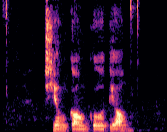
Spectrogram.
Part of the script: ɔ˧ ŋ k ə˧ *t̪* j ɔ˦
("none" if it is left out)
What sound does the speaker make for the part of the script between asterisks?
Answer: t̪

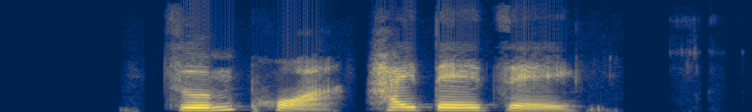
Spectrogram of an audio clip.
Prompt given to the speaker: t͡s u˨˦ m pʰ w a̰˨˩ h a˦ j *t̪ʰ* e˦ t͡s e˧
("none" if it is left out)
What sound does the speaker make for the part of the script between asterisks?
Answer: t̪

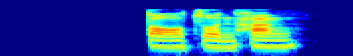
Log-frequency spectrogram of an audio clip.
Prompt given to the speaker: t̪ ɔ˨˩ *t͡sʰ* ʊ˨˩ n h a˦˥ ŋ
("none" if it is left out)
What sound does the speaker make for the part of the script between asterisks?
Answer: t͡s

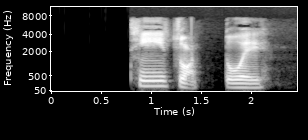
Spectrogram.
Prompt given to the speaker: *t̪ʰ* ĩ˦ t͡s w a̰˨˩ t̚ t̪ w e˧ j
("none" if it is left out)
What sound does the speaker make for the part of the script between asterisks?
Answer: t̪ʰ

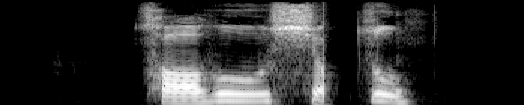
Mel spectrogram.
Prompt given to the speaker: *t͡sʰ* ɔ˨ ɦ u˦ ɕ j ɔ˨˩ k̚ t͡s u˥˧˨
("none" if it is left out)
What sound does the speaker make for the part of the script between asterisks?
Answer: t͡sʰ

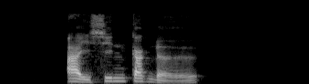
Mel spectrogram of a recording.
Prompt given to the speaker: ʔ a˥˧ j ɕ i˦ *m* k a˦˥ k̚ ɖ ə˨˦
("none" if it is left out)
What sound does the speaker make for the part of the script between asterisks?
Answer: n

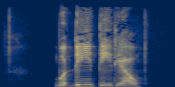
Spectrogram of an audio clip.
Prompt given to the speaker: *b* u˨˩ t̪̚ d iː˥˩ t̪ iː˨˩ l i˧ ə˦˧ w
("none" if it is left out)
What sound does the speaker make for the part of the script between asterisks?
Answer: b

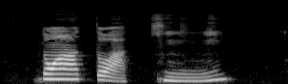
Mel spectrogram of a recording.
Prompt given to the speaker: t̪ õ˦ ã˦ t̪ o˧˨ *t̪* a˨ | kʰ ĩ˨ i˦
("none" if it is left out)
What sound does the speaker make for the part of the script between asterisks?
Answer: none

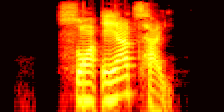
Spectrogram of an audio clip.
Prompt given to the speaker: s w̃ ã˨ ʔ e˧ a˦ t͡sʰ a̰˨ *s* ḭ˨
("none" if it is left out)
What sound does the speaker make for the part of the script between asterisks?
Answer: none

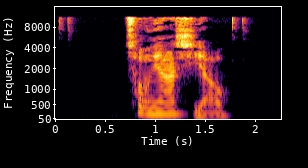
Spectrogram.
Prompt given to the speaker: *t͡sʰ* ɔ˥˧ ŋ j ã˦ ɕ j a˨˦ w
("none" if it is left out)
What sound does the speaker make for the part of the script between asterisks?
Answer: t͡sʰ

